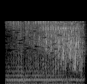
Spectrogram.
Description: ui_begin_scan.wav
